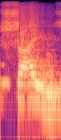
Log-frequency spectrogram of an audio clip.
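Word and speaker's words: science: उसी तरह से आप लोग देखिए लिखा गया साइंस, तो यस के बाद यहां सी आया है, लेकिन सी कहीं बोला जा रहा है? नहीं। यस के बाद जब सी आता है तो सी को प्रोनाउंसिएशन नहीं करते हैं, उसका उच्चारण नहीं करते, तो हम इसको साइंस बोलते हैं।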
